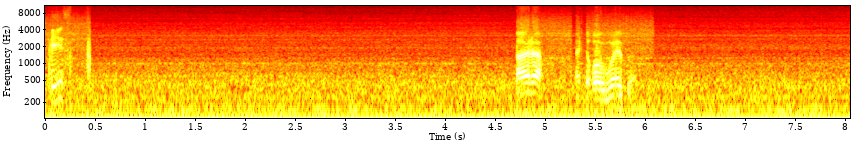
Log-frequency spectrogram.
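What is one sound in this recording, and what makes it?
An aircraft engine drones steadily and low.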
